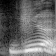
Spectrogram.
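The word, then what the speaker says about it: year: आ लगाएंगे यर यर कुछ लोग इसको ईयर पढ़ते हैं मतलब अलिफ या अलि मदा से शुरू करते हैं वो गलत है यर है यर तो ये ये से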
